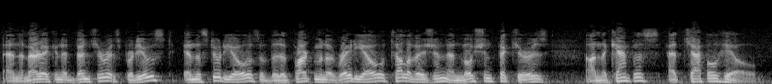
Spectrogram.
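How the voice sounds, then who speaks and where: A man's voice: mid-range voice, expressive, brisk, husky. A man making formal, scripted announcements in the style of 1950s radio. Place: radio studio. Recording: dull 1950s radio recording.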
